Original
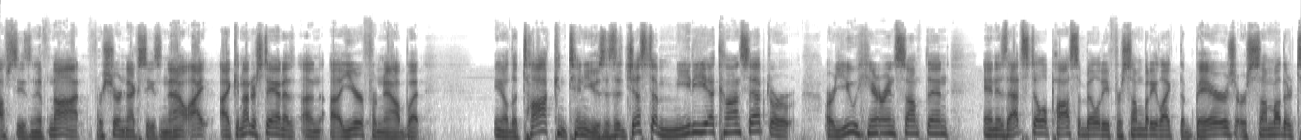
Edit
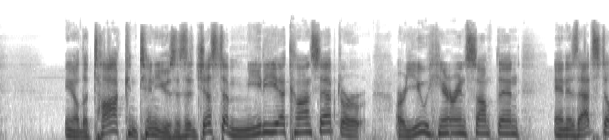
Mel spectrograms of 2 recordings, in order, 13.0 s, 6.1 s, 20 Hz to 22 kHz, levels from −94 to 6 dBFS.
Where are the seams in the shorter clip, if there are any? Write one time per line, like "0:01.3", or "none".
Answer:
none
